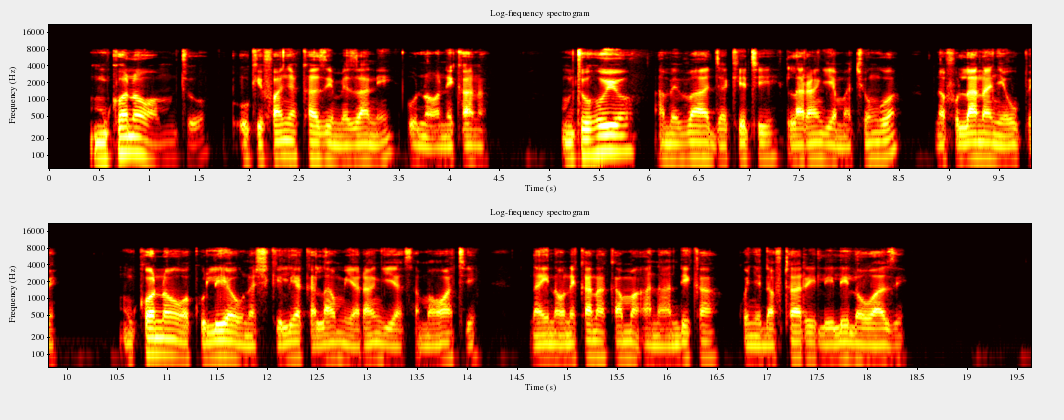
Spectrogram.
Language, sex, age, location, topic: Swahili, male, 25-35, Nairobi, education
